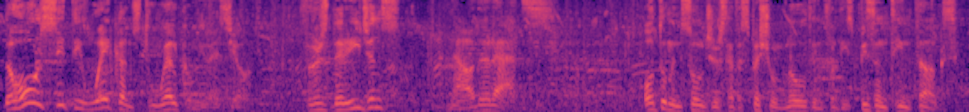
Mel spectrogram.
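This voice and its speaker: A man's voice: mid-range voice, big pitch swings, normal speed, lightly acted. An actor playing a jovial, wry Ottoman assassin leader in a video game, with a Turkish accent and a theatrical, teasing manner. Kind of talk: dramatic game cutscene acting. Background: music behind the voice.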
